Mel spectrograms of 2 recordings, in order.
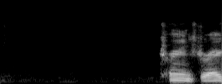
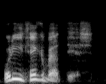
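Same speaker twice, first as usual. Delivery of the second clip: mock interviewer; 13 semitones higher, 4 dB louder, faster than usual. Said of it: "asked the people".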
